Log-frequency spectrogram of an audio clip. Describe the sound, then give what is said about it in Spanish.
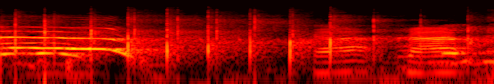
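A few people clap in loose, irregular bursts, sharp claps spaced unevenly across a couple of seconds, while voices talk and laugh over them. “Un aplauso, por favor.”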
